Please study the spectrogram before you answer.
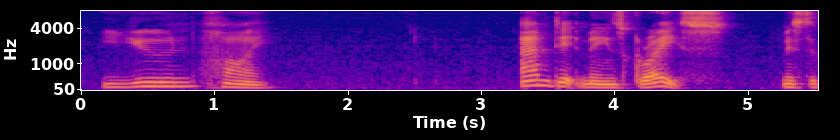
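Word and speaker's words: Unhei: Kim then turned to Joey she nodded slowly yes it's pronounced Eun Hye and it means grace mr.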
